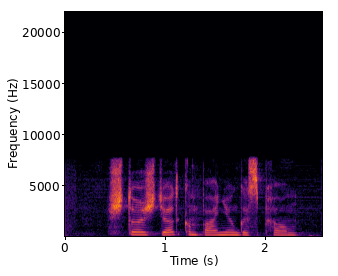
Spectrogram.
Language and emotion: Russian, neutral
